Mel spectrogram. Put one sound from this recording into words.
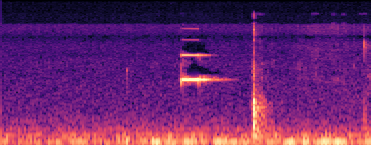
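A digital scale gives a short beep as a button is pressed.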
